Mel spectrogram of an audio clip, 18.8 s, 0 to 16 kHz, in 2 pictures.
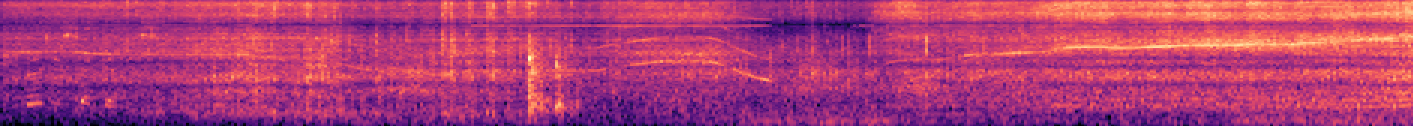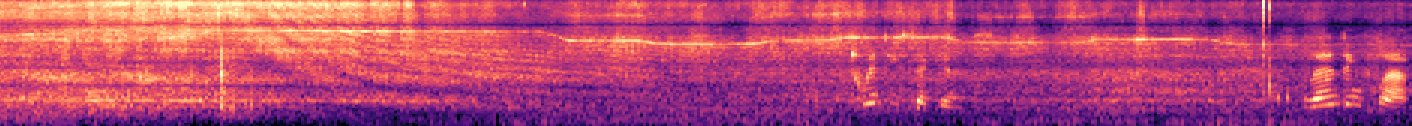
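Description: An FMS Avanti S 70mm RC jet makes a pass over a grass field, its ducted-fan whine rising and sweeping in pitch as it approaches, peaks loudly overhead and fades away, with some brief talk near the start and end.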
